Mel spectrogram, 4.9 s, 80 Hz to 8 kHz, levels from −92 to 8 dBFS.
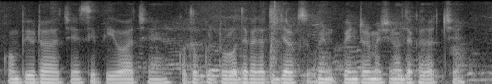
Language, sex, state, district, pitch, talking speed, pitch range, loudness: Bengali, male, Tripura, Unakoti, 125 Hz, 170 wpm, 125-130 Hz, -16 LUFS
